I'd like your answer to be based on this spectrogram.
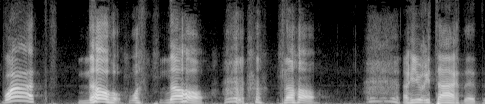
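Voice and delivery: loud, high, mock-outraged shouting; incredulous outburst. Imagined reaction to the man's theory, loud incredulity. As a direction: explode in disbelief, laughing a little. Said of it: "I would be like".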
